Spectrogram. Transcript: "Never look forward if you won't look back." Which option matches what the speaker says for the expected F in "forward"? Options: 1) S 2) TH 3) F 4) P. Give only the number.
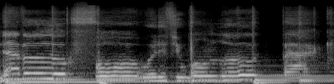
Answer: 3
